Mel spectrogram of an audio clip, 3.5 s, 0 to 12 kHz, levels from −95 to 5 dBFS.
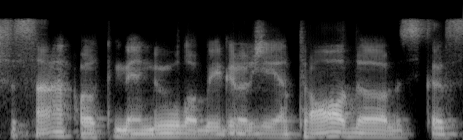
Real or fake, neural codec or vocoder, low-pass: fake; codec, 16 kHz, 2 kbps, X-Codec, HuBERT features, trained on general audio; 7.2 kHz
